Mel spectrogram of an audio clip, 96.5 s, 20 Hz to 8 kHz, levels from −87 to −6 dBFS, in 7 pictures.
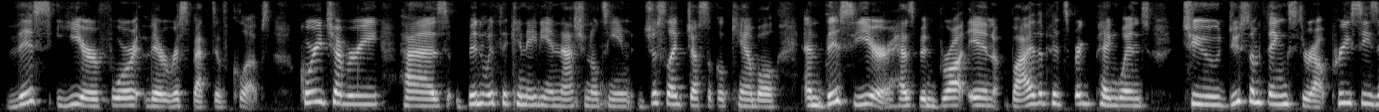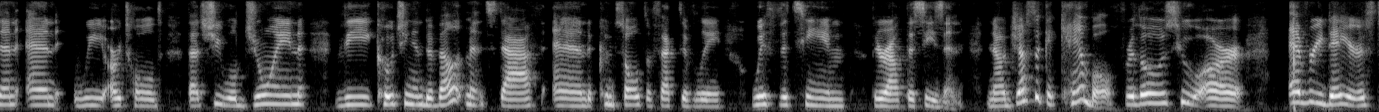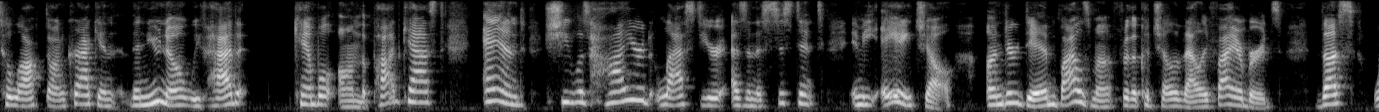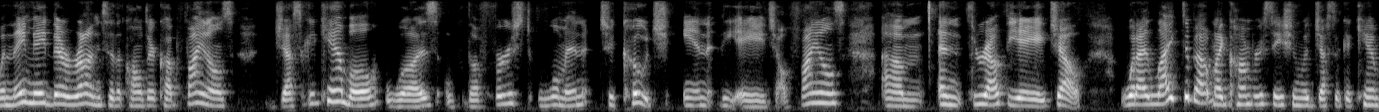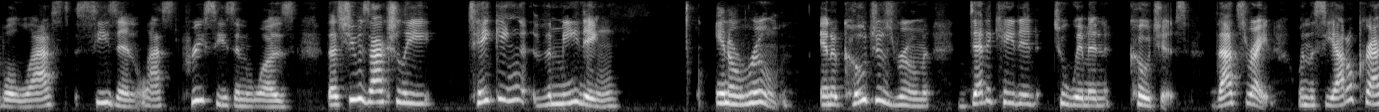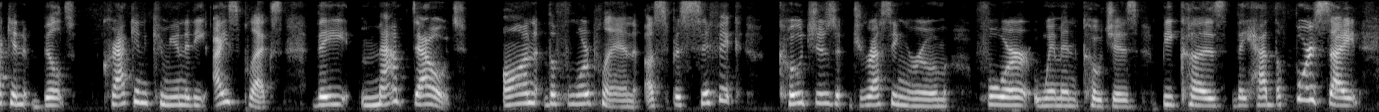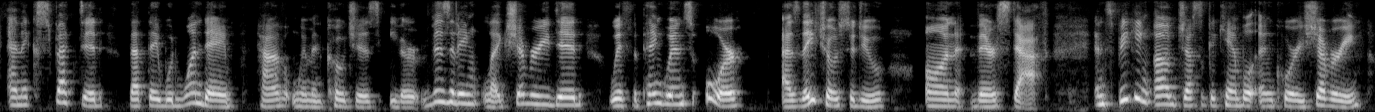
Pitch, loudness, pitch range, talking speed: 210 Hz, -23 LUFS, 185-250 Hz, 140 wpm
